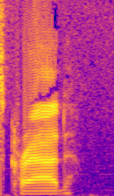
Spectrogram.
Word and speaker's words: Krad: All right, well, my name is Crad. Don't go saying that around here. – How do you spell that? – K-R-A-D.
